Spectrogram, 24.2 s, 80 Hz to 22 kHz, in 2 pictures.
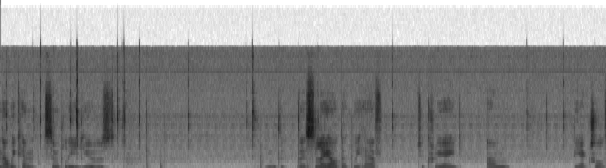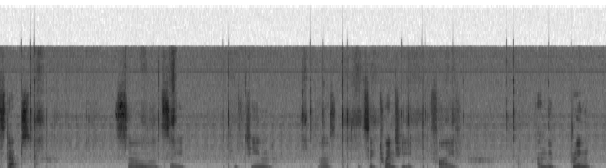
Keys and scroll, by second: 13.0 r, 15.2 1, 16.5 5, 18.7 r, 20.0-20.5 typing.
